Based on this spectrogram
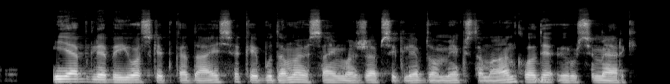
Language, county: Lithuanian, Alytus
